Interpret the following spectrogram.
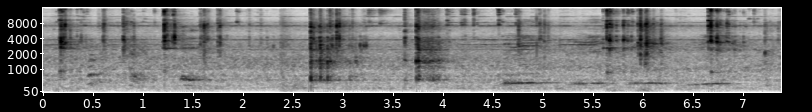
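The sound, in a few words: ice cubes dropped into glasses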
